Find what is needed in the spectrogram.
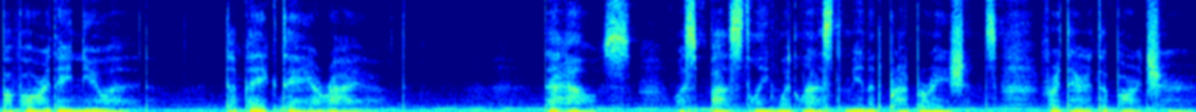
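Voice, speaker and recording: This soft-spoken voice moves at a very slow pace with long, frequent pauses. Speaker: VTuber ASMR streamer. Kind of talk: bedtime story reading.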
